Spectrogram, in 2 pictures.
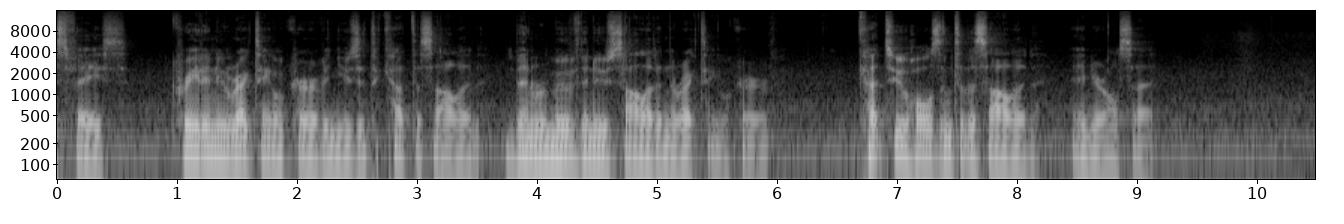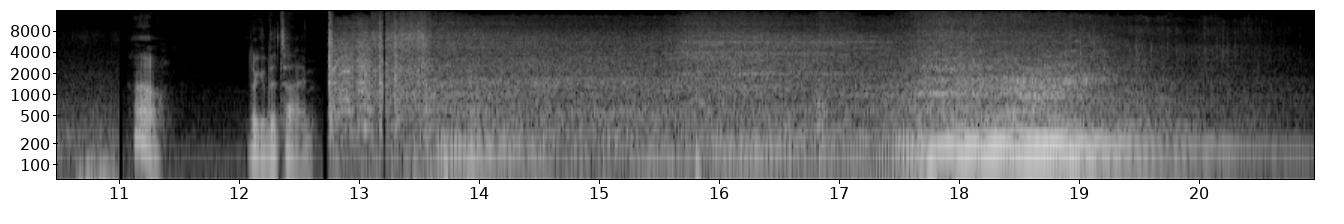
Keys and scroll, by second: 4.9 c, 9.0 c.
